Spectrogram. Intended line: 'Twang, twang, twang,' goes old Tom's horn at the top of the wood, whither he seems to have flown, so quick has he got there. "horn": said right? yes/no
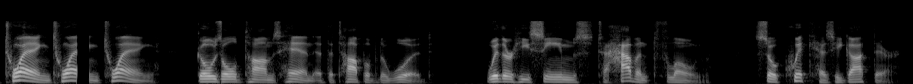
no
